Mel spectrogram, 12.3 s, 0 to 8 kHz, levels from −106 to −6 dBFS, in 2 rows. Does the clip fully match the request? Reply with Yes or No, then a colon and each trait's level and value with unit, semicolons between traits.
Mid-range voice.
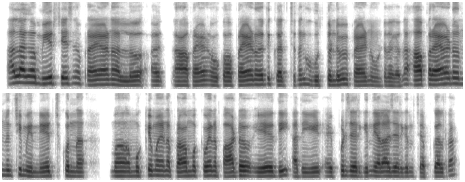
Yes: medium, 155 Hz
